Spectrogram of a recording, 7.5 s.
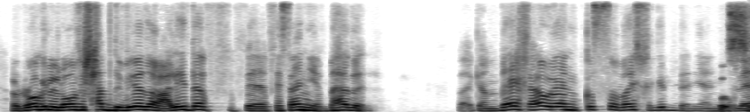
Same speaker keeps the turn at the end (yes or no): no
